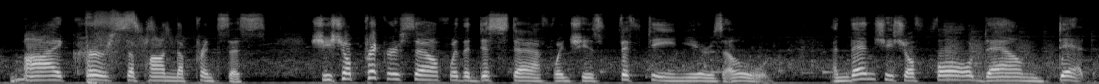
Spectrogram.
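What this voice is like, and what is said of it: Loud, angry proclamation. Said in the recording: “called out in a loud voice”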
